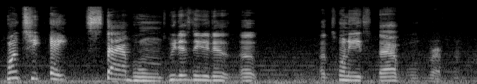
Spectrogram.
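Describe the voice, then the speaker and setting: A man's voice: sits high, lively intonation, unhurried, sharp tone, soft background music, poor audio. A man giving casual commentary while playing through a video game. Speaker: gameplay streamer.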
